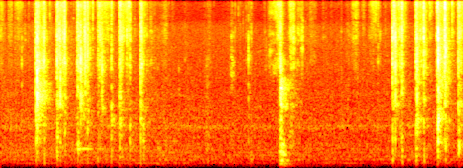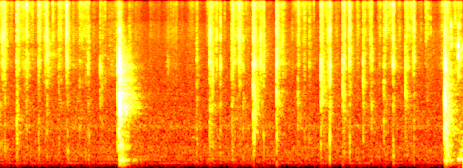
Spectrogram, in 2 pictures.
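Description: Tarot cards shuffled by hand in quick, soft riffling bursts, with sharp slaps and taps scattered through a quiet room.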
